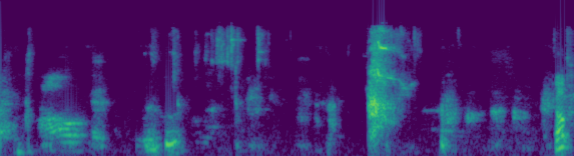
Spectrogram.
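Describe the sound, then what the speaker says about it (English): A puppy barks and whimpers in short bursts around voices chatting in a room, with one sharper, louder yelp standing out near the middle. "Oh, there's a puppy."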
